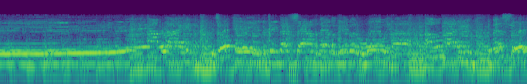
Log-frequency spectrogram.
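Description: A live band plays a country-tinged song: male and female voices with electric and acoustic string instruments. A long held note fills the first couple of seconds, then a wavering melody runs over strummed guitar and stepping low notes.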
